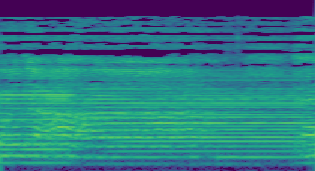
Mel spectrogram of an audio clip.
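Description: Harmonium holding a sustained chord under a boy's voice singing a drawn-out, slightly wavering note of a Hindi film bhajan melody.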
